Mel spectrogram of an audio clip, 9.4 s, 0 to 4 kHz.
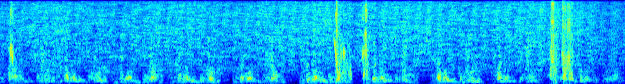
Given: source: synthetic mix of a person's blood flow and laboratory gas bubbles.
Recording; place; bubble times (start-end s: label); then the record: Doppler ultrasound of blood flow; precordium
0.12-0.30 s: bubbles
4.99-5.28 s: bubbles
5.42-5.56 s: bubbles
8.22-8.37 s: bubbles
8.42-8.62 s: bubbles
From the record:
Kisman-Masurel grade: 223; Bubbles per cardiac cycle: several, 3 to 8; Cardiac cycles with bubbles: 10 to 50%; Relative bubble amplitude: loud (0.450 to 0.775); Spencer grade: 2 (many but less than half of the cardiac periods contain bubble signals, singularly or in groups); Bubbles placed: anywhere in the cardiac cycle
